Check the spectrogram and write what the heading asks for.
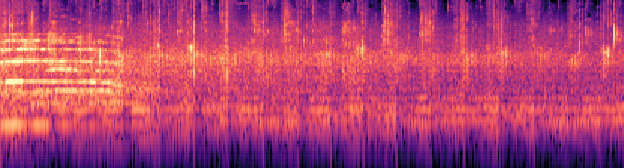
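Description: A last held note dies away in the first second, then light, scattered clapping from a small audience.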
